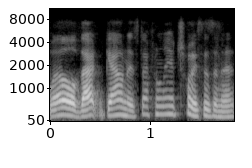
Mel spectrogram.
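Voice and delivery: ordinary talk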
